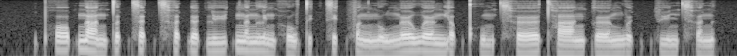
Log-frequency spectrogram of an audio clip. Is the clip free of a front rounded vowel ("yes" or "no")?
no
